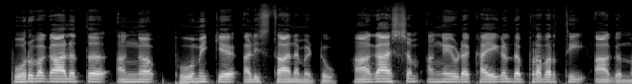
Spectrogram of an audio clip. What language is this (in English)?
Malayalam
